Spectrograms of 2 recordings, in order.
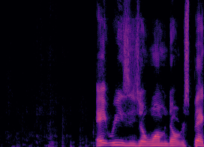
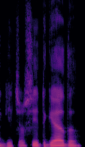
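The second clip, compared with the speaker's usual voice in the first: imitating a fed-up girlfriend; 4 semitones lower, 6 dB quieter than usual. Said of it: "That's what they gonna say".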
